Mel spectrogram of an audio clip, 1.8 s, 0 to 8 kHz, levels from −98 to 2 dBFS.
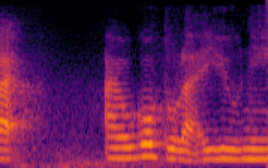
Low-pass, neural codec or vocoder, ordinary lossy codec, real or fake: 7.2 kHz; codec, 16 kHz in and 24 kHz out, 0.4 kbps, LongCat-Audio-Codec, fine tuned four codebook decoder; none; fake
